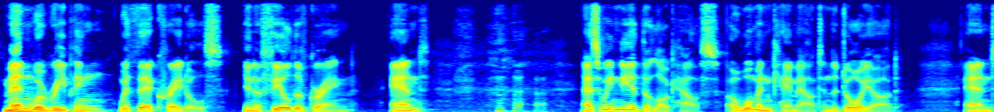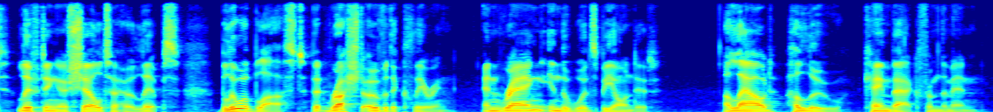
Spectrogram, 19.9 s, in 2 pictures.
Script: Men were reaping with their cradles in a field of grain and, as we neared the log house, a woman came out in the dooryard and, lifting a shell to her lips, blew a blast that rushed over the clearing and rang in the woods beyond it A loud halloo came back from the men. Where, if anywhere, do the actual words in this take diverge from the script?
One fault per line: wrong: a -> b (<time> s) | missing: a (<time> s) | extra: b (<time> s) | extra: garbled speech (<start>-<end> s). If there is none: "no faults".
no faults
